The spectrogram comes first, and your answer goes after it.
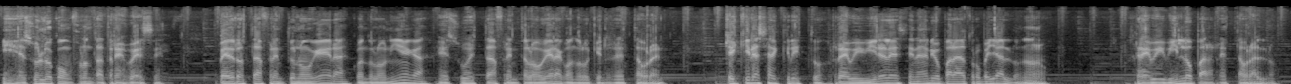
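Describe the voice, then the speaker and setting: A man with a Puerto Rican accent preaching a sermon, telling stories in a lively way and acting out the voices he quotes. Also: sits low, brisk, gravelly, soft background music. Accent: Puerto Rican Spanish. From Puerto Rico.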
